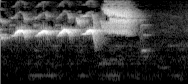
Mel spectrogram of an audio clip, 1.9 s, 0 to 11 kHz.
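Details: Eurasian bullfinch practising song beside a teacher bird, 13 August 2020: four loud, clear whistled notes at an even pace, ending in a brief rougher burst, then quiet.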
